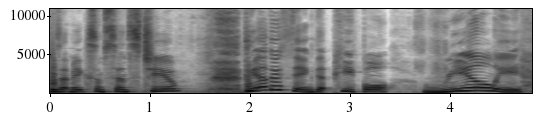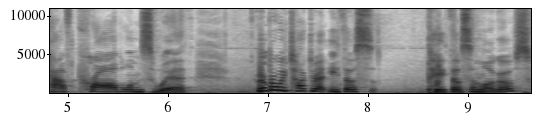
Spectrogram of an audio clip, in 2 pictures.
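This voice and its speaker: Against noticeable background noise, a woman speaks at a moderate pace in an animated tone, with a high pitch and lively intonation. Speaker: speech teacher. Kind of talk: workshop lecture. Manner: animated, varied intonation.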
